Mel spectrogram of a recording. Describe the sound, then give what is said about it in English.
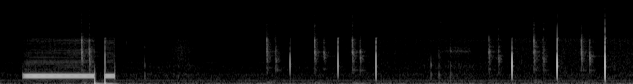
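A landline telephone number being dialed after a recorded notice to dial 1 or 0 plus the area code: a steady tone lasting about a second, then a series of short, sharp keypad beeps and clicks at uneven intervals. “You must dial 1 or 0 plus the area code before the number one. You are dialing. Okay, we'll dial 1.”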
